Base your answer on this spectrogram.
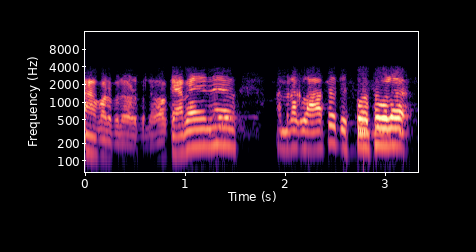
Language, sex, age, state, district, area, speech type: Malayalam, male, 30-45, Kerala, Idukki, rural, conversation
